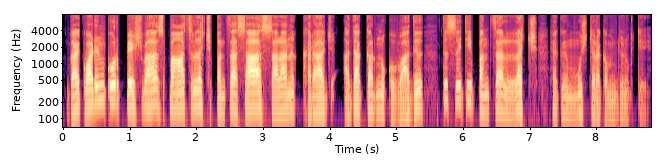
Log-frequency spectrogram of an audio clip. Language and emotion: Kashmiri, neutral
